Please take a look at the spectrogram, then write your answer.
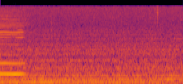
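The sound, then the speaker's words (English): A passing train rumbles steadily, a continuous low roar with a brief high tonal whine at the very start and no voices. “A train's going by.”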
